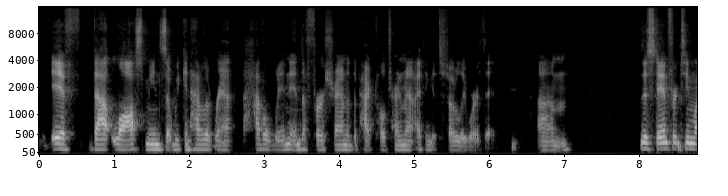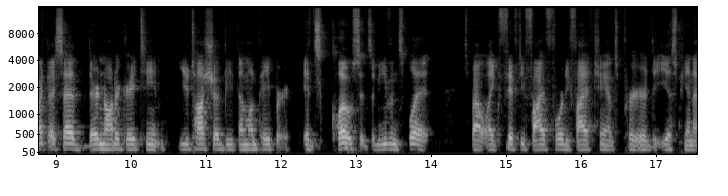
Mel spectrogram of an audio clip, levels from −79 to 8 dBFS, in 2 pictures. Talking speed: 200 wpm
